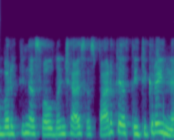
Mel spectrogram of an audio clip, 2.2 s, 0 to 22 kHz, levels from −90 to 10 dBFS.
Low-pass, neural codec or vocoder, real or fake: 7.2 kHz; none; real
